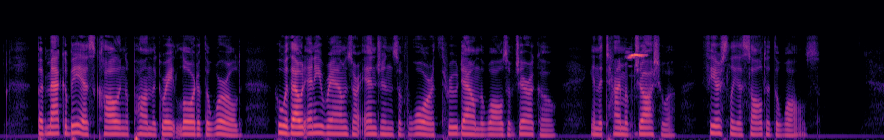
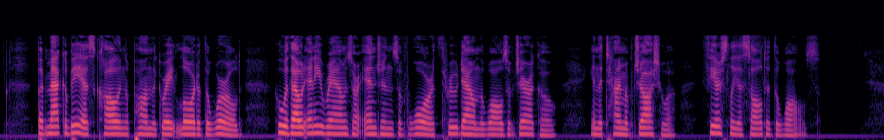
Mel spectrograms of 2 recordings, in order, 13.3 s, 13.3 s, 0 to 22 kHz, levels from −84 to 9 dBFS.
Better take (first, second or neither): second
